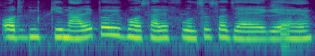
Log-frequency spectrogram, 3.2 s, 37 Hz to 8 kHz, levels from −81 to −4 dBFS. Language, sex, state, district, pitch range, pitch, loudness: Hindi, female, Jharkhand, Garhwa, 210-235 Hz, 225 Hz, -18 LUFS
